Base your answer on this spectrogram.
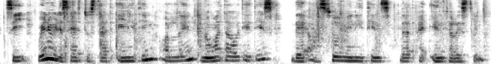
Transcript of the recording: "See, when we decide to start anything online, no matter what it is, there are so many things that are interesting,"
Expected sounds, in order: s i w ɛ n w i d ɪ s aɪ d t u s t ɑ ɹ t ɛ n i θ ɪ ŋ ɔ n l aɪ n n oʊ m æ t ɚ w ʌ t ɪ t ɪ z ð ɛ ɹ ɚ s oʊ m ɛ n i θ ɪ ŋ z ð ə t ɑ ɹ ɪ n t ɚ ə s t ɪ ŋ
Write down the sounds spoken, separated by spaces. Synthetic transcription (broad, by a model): s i w ɛ n w i d ɪ s aɪ d t u s t ɑ ɹ t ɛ n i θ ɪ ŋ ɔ n l aɪ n n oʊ m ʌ t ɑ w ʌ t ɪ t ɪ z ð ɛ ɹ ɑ s oʊ m ɛ n i t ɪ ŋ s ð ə t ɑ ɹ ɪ n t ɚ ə s t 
